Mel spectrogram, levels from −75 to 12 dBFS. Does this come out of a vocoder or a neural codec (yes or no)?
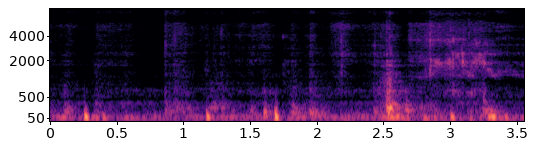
yes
